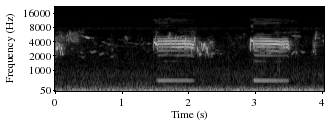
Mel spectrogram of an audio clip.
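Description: Bronze-winged jacana giving two harsh, buzzy, high bursts about half a second long, spaced under two seconds apart, over soft chirping of other small birds.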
